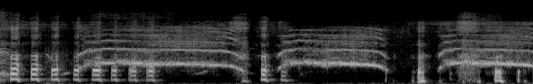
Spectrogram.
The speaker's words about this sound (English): That's a goat. That is a goat. Just so you know. Is it really a goat? That's a goat screaming.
